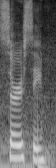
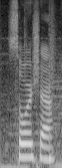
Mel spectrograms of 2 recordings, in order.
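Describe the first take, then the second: First: The name ends with a 'see' sound. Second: The name ends with a 'sha' sound. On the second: "I have always said S- S- Sorsha"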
